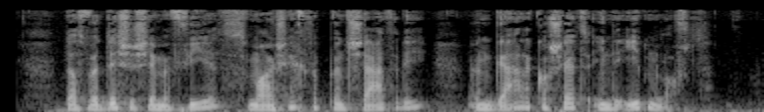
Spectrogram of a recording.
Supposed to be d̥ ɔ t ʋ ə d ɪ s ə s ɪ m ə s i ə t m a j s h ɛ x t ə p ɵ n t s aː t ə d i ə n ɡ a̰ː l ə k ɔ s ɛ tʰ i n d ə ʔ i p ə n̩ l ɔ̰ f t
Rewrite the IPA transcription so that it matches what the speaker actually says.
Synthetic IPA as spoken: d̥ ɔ t ʋ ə d ɪ s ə s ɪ m ə f i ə t m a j s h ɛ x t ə p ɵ n t s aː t ə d i ə n ɡ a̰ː l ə k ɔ s ɛ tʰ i n d ə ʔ i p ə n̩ l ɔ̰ f t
